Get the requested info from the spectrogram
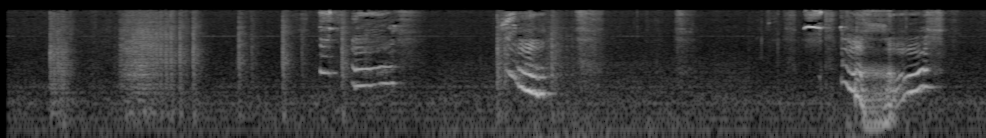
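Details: On its first day home, a Rottweiler puppy placed on a counter whines in high, wavering, falling cries, pleading to be lifted down.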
